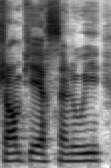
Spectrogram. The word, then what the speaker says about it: Jean-Pierre Saint Louis: But your real name is, of Yeah, course, Jean-Pierre Saint Louis. Thank you for joining me, sir. How are you? I appreciate you saying it correctly with the accent and all that too.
